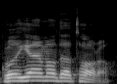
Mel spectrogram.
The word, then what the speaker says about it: Guillermo del Toro: Guillermo del Toro. Yeah, Why do we know? Guillermo del Toro. Yes, that's how you pronounce his name.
